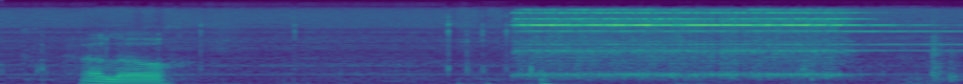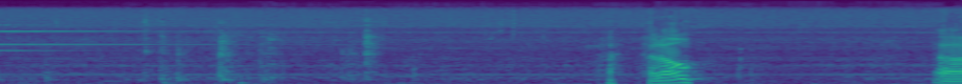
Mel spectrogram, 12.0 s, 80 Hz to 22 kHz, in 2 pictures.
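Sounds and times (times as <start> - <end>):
telephone bell ringing: 3.2 - 7.6.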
